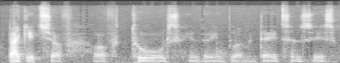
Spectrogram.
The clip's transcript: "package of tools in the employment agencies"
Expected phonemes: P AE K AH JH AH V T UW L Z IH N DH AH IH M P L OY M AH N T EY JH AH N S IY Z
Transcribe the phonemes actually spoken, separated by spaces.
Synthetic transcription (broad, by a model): P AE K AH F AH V T UW L S IH N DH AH IH M P L OY M AH N T EY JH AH N S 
